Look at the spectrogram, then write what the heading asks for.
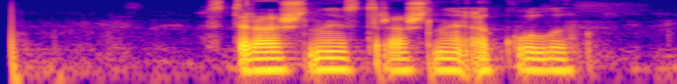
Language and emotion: Russian, neutral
